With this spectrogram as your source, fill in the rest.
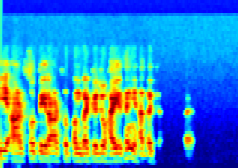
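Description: A man speaks briskly into a microphone.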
